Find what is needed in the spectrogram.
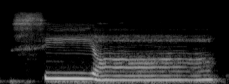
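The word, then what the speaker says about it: ciah: throat and the nose and the sound is see ah it's spelled c-i-a-h and it's just a long tone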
